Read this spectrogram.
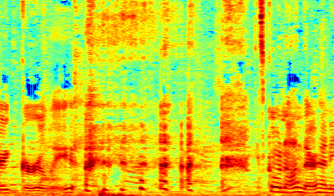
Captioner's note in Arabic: يضحك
